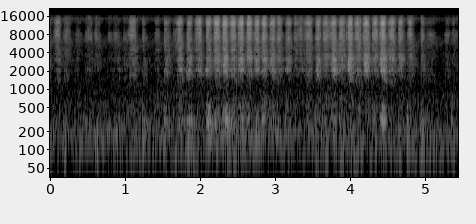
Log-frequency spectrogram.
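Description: A green wooden colored pencil is rubbed with shading strokes over a leaf area on a flat, thin paper page of a dragonfly coloring book resting on a table. Quiet, bright, scratchy rubbing is heard as rapid, fairly uneven back-and-forth strokes that grow slightly louder and more rhythmic midway through.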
